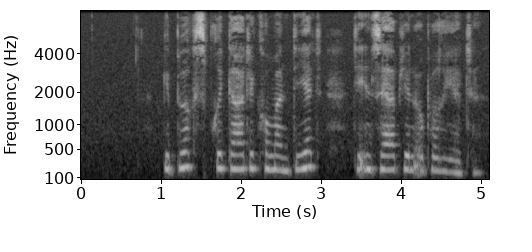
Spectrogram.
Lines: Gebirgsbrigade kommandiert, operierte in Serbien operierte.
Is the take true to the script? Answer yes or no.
no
